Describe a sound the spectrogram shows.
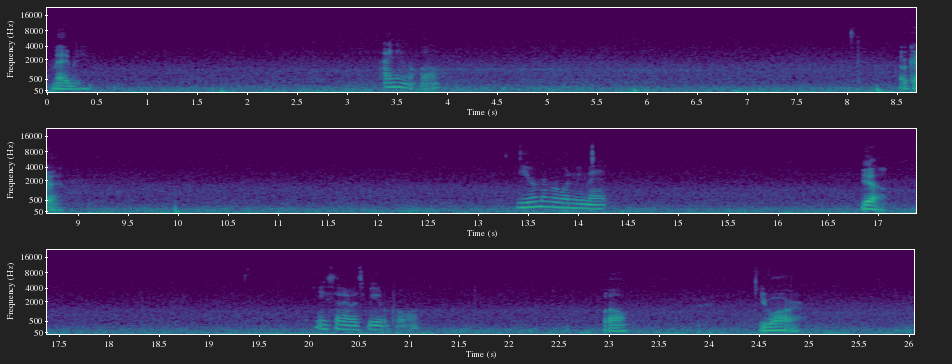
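A young woman speaks softly through tears, in short bursts, close by.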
